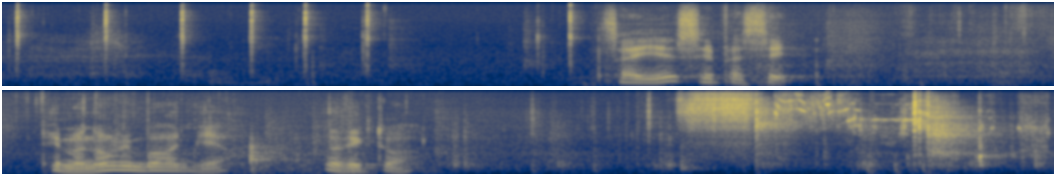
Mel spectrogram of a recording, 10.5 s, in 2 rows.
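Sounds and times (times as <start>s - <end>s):
injection pen pressed into belly skin clicking: 0.0s - 2.0s, 2.6s - 3.0s
speech: 3.0s - 4.2s, 5.5s - 7.4s.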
